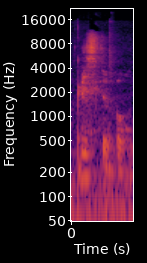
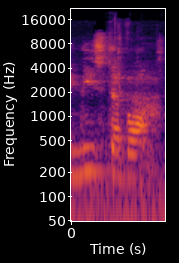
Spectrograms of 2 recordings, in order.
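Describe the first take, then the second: First: The first vowel is a short, lax 'i'. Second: The first vowel is a long, tense 'ee'. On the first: "not Mister Bond" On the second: "They always say Mister Bond"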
